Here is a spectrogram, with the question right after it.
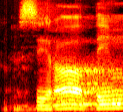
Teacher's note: Kasrotain ketemu dengan mim, jadi dimasukkan ke mim dengan mendengung. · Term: idgham bigunna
